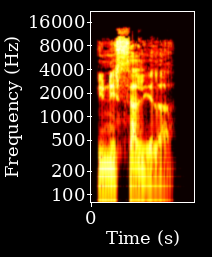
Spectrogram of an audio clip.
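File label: "unicellular", British English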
